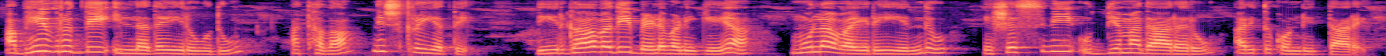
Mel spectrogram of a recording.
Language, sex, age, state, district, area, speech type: Kannada, female, 18-30, Karnataka, Chikkaballapur, rural, read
